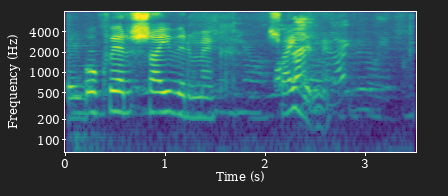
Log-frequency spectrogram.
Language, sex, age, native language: Icelandic, male, 9, Icelandic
